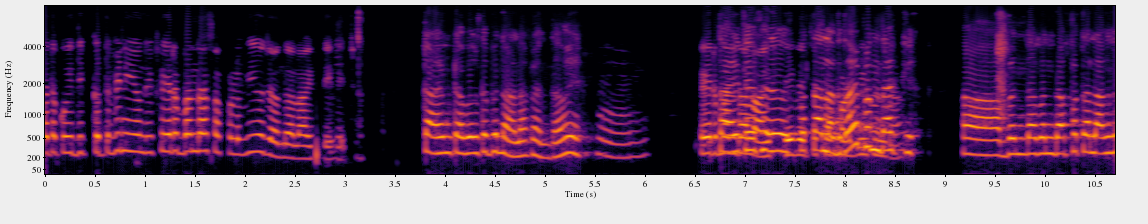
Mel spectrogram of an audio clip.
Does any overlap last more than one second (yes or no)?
yes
